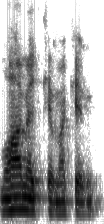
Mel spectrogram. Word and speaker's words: Mohamed Khemakhem: My name is Mohamed Khemakhem, Mohamed Khemakhem, when you pronounce it in French.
